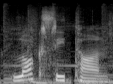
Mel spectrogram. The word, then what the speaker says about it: L'Occitane: So it is pronounced L'Occitane.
